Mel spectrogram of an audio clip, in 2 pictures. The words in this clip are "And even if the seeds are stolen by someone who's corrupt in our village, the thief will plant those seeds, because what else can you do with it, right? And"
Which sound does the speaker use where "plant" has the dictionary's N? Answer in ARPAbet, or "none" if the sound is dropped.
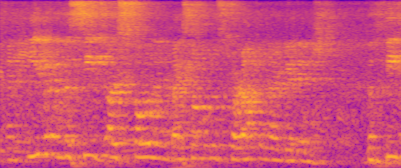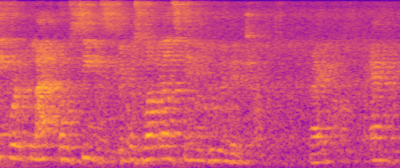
none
